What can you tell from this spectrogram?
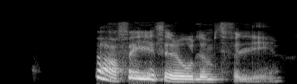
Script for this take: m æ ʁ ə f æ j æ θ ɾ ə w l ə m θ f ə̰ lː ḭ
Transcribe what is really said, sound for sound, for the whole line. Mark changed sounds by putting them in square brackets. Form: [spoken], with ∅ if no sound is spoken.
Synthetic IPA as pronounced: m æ ʁ ə f æ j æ θ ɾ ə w l ə m θ f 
